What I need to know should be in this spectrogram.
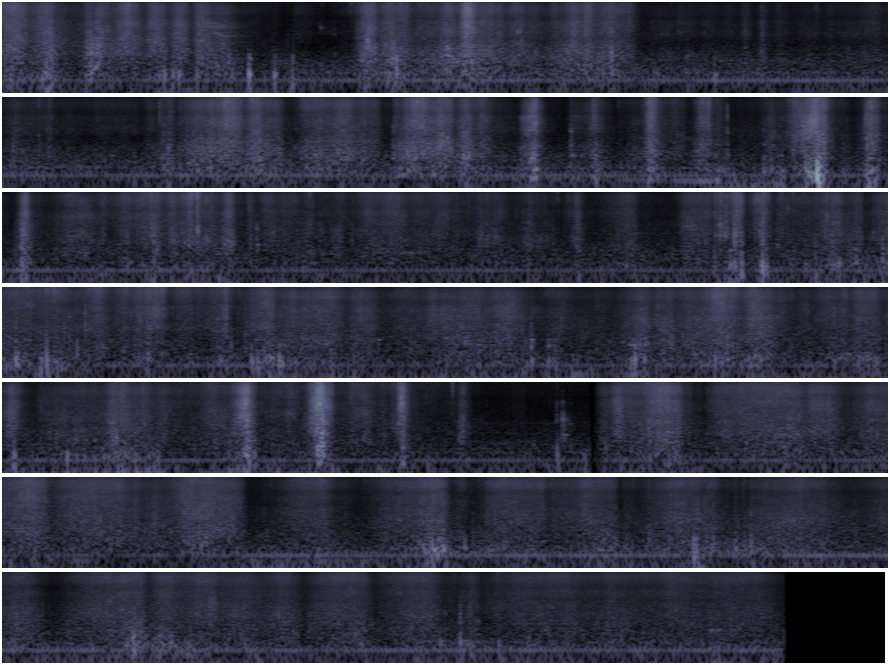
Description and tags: Playing with the fabric in a satin dress
Just some general messing around with the fabric of a satin dress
